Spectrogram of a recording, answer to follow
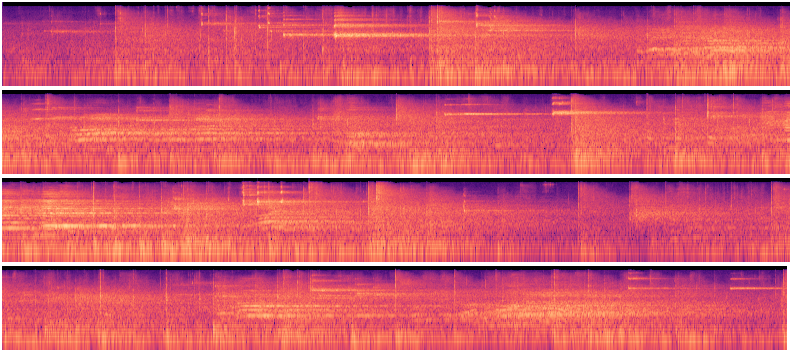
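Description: Indoor five-a-side football being played in an echoing sports hall. Players shout and call to each other, and the ball is kicked and bounces with sharp thuds off the hard court.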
